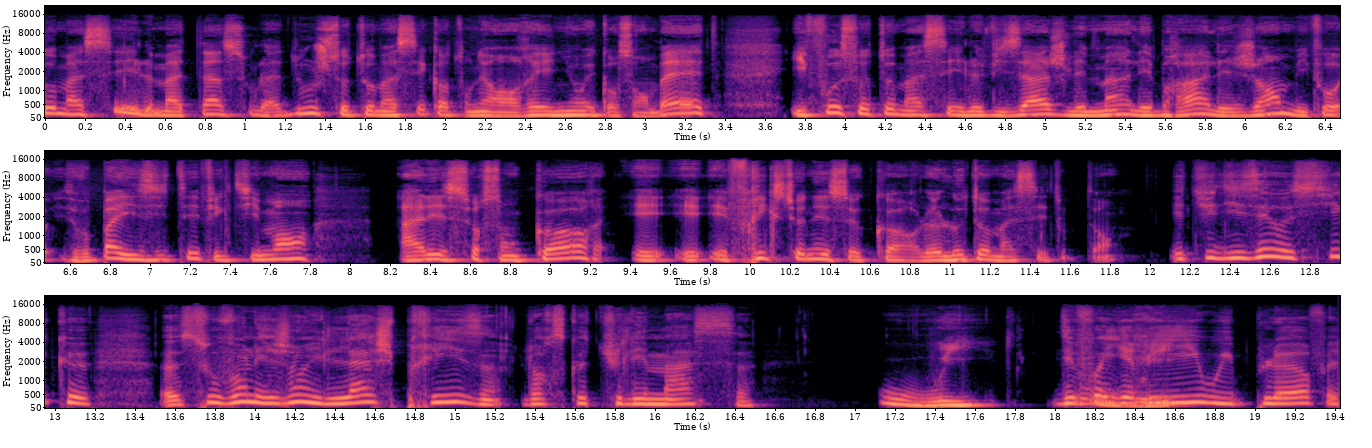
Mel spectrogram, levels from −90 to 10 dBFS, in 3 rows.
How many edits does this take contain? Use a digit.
0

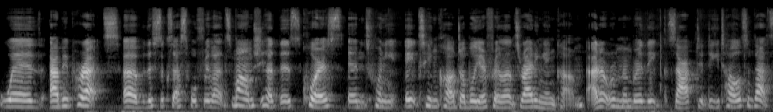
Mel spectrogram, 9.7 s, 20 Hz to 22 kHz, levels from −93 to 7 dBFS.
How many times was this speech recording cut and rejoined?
1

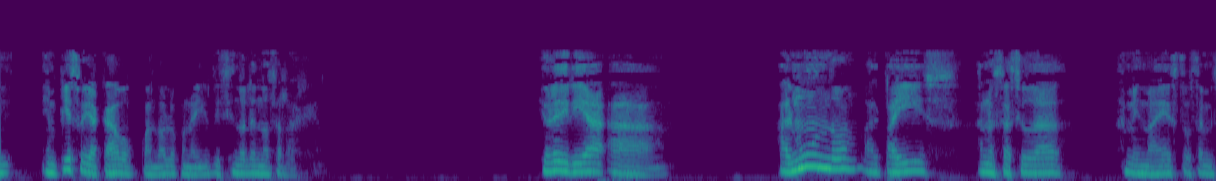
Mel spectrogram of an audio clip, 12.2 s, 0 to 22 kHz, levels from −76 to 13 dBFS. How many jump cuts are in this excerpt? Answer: 1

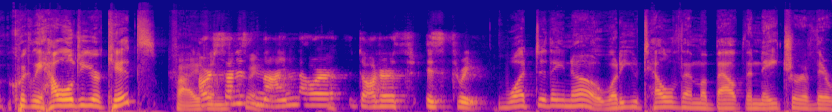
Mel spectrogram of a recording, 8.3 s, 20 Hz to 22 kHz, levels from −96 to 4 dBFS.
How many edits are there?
0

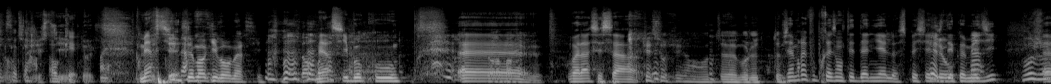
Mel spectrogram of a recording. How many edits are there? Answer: 1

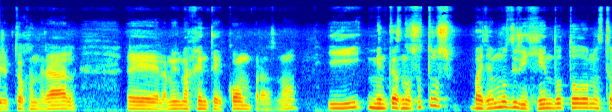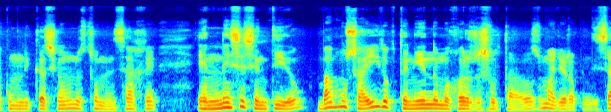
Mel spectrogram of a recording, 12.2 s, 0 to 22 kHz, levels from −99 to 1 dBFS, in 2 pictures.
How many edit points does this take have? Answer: 2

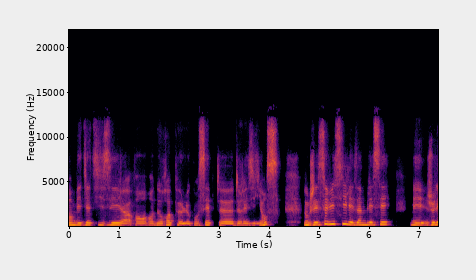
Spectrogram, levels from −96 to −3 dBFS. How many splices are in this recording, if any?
0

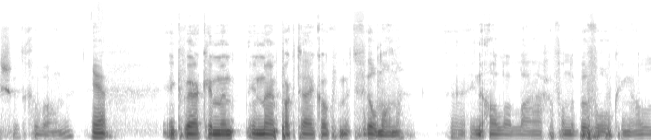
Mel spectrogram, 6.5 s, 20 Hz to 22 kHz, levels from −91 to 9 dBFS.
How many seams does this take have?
1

